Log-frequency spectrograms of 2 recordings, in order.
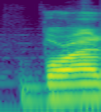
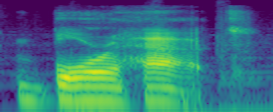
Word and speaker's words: Borat: be, starting from one, Borat himself, two, his sister, and three. Who would be a? Oh yeah, that one news reporter who mispronounced Borat's name as Borhat.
